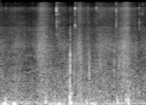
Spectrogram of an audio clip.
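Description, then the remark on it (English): Soft, irregular hoof thuds of a horse clop along a coastal path at a moderate pace, fairly quiet, with low outdoor rumble beneath and no voices. “It's usually the route, although I've got to navigate past this horse, which is a bit of a pain because I don't know what to do.”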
